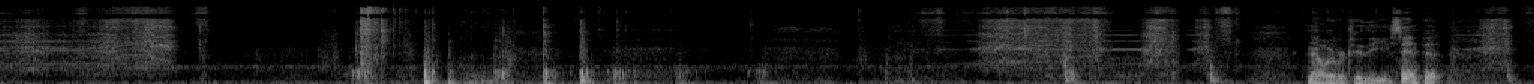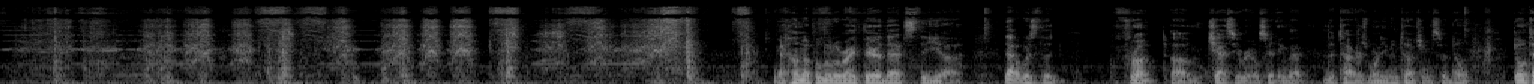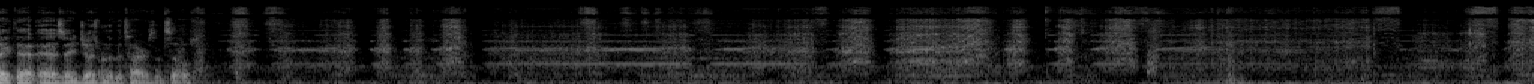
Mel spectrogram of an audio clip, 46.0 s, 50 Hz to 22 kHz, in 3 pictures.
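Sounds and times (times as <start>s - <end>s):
toy car motor whirring: 0.0s - 2.1s, 9.2s - 12.4s, 14.5s - 22.8s, 32.4s - 46.0s.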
